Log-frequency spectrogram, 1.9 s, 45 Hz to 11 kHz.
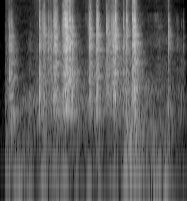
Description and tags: FOUCHER Simon 2014 2015 Scraping
HOW I DID IT?
Sound recorded : hand scraping metal - With dynamical microphone
Using Audacity : Amplify: 9.0 dB
HOW CAN I DESCRIBE IT? (French)----------------------
◊ Typologie du son (selon Pierre Schaeffer) :
X'' ( Itération complexe )
◊ Morphologie du son (selon Pierre Schaeffer) :
1- MASSE :
Son « cannelé » - plusieurs hauteurs perceptibles
2- TIMBRE HARMONIQUE :
Timbre brillant et « grinçant ».
3- GRAIN :
Grain rugueux et sec, abrupte.
4- ALLURE :
Aucun vibrato, aucun trémolo.
5- DYNAMIQUE :
Attaque abrupte.
6- PROFIL MELODIQUE :
Variations scalaires.
7- PROFIL DE MASSE :
Site :
Une seule couche de son en variations scalaires
Calibre :
RAS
